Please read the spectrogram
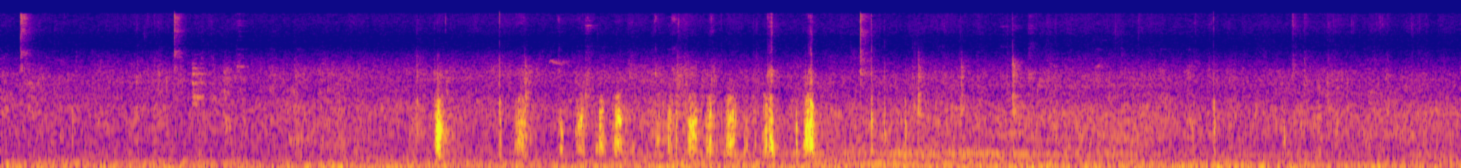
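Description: A quick run of about a dozen short, sharp clicks or taps over roughly four seconds, starting about four seconds in, over a faint steady background.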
